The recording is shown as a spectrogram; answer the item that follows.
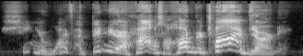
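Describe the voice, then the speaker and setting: A woman voicing a frantic, bewildered, exasperated family man, husky, in a hammed-up amateur play reading. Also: high voice, big pitch swings, normal speed, bright, forceful tone, exaggerated voice. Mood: pleading.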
